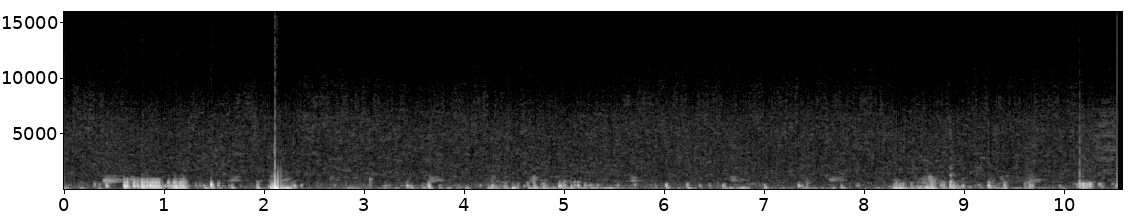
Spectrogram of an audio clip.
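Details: Healthy male's stomach, described as loud in person: irregular low gurgling and rumbling bursts with gaps between them; normal bowel sounds (borborygmi), stomach growling from a healthy digestive system.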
